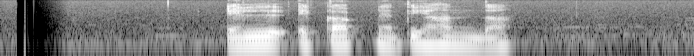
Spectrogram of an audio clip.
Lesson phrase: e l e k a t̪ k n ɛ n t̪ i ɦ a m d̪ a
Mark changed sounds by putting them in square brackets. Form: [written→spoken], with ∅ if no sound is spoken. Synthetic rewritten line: e l e k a [t̪→∅] k n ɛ [n→∅] t̪ i ɦ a [m→n] d̪ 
